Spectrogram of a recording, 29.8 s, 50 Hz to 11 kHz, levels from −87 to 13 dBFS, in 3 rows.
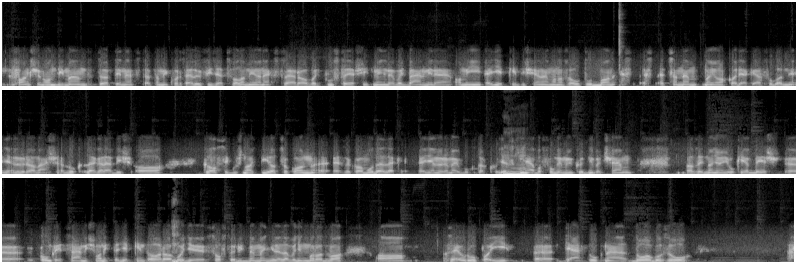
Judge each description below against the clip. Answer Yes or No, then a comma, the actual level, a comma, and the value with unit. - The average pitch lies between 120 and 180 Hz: No, low, 100 Hz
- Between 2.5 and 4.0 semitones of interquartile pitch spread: Yes, average, 2.8 semitones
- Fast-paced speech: No, average, 145 wpm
